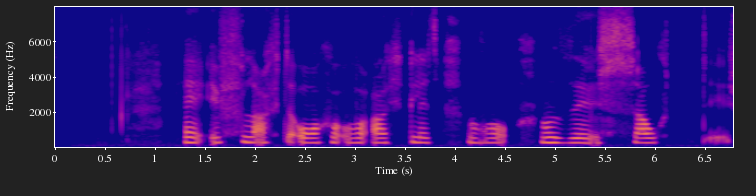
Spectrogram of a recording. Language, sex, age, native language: Icelandic, female, 9, Serbo-Croatian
